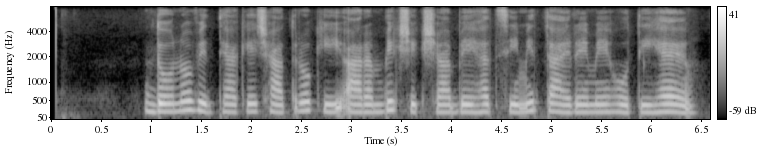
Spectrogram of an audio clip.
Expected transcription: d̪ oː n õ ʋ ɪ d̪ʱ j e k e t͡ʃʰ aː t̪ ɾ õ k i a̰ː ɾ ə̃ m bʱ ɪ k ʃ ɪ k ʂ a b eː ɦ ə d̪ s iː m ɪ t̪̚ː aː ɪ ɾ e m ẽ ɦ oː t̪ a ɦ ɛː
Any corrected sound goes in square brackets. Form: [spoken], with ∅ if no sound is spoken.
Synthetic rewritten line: d̪ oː n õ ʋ ɪ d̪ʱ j [a] k e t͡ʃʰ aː t̪ ɾ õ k i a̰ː ɾ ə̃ m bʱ ɪ k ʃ ɪ k [ʃ] a b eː ɦ ə d̪ s iː m ɪ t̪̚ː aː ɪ ɾ e m ẽ ɦ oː t̪ [i] ɦ ɛː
